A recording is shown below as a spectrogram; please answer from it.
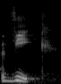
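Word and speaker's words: Vík: oh thank you well it's this one is uh veek yes there you go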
